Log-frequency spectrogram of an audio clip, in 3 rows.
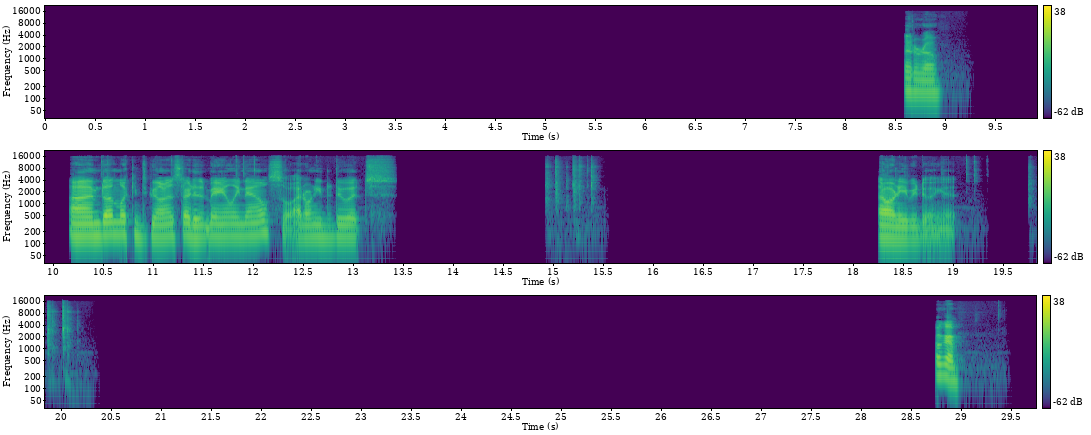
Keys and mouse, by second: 10.5 click, 11.9 click, 13.7-17.1 drag, 18.4 ctrl+s, 19.4 click, 19.6-21.1 drag, 21.7-23.7 drag, 24.3 click, 25.2 click, 26.1 ctrl+s, 28.1 click, 29.4 middle click.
